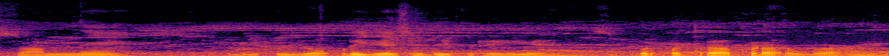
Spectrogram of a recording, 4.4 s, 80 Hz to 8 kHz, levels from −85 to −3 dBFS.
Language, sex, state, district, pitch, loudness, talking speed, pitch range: Hindi, male, Maharashtra, Mumbai Suburban, 100 Hz, -18 LUFS, 190 wpm, 95-115 Hz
